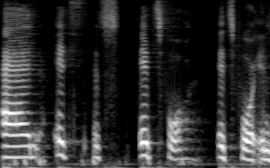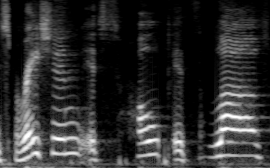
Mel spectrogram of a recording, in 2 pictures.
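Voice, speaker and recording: A middle-aged woman from Suriname and the Netherlands telling their story casually, often pausing and repeating words. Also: mid-range voice, expressive, mellow. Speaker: show host and dancer telling their story.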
